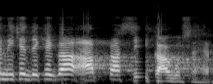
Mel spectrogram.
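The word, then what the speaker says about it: Chicago: सी एच आई सी ए जी ओ शिकागो। उसको pronounce करते हैं हम लोग शिकागो।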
